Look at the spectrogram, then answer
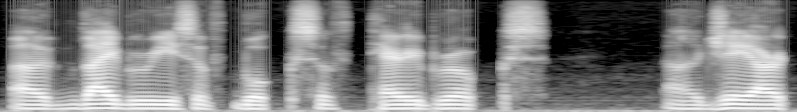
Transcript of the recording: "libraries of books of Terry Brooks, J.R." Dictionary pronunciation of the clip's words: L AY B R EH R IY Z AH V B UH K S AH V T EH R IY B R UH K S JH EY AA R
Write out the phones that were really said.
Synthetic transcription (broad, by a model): L AY B R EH R IY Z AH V B UH K S AH V T EH R IY B R UH K S JH EY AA R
